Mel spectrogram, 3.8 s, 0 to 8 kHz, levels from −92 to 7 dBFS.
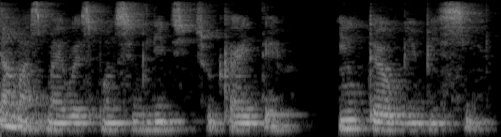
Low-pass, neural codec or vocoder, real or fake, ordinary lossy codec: none; none; real; none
